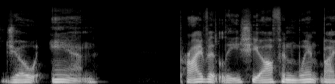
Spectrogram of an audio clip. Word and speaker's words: Joan: her as Joan Crawford she intended it to be pronounced joeanne privately she often went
